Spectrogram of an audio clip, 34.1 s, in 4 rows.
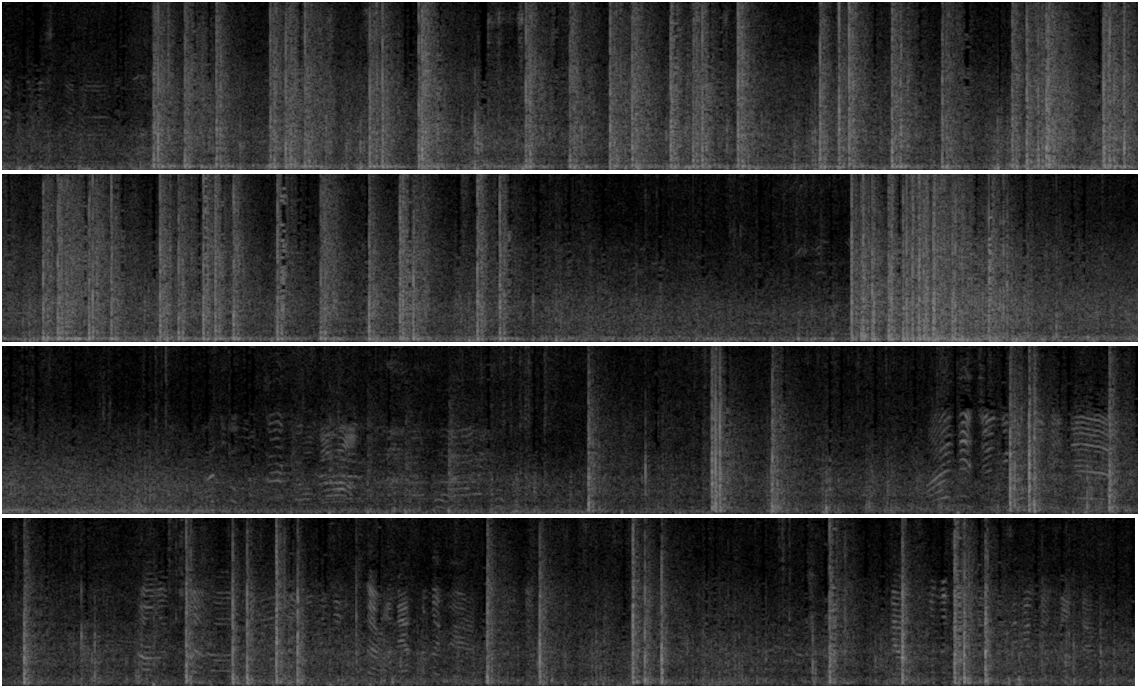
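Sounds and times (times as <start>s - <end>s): fireworks bursting: 0.0s - 34.0s.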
